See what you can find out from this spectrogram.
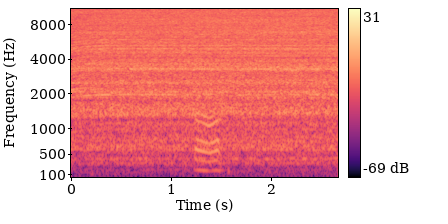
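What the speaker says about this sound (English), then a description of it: "So let me grab my heat gun, because we do really need to dry this." A heat gun blows steadily up close while drying a small paper craft art journal, a loud continuous airy roar throughout, with a brief spoken word over it.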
